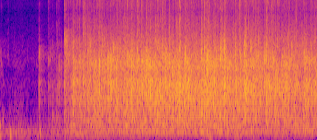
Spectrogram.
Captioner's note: applause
